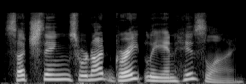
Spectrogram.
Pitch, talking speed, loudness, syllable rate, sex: 190 Hz, 195 wpm, -18 LUFS, 4.2 syllables/s, female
